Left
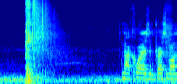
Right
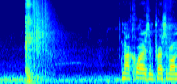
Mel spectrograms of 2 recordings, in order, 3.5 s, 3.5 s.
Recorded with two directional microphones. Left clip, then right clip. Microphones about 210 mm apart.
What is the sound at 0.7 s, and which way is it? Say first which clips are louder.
Whip: right 2 dB; centre (ahead or behind).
